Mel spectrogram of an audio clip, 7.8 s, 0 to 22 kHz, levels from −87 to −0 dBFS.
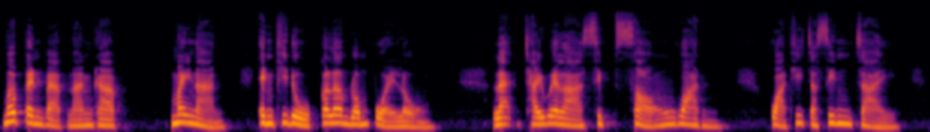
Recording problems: uneven, jittery; strongly; from 1 to 7 s

